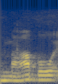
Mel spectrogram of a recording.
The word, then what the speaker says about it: Mabo: Und ähm, ja, dann war witzig, es gab mal also so einen, einen Aborigine, der in Australien sehr viel gemacht hat, und der heißt Mabo, also von der Aussprache her, also Mabo, M-A-B-O.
